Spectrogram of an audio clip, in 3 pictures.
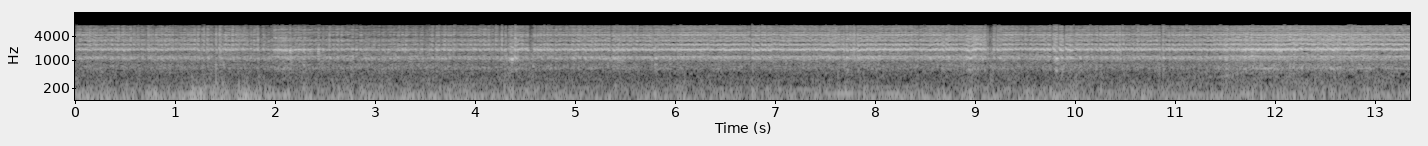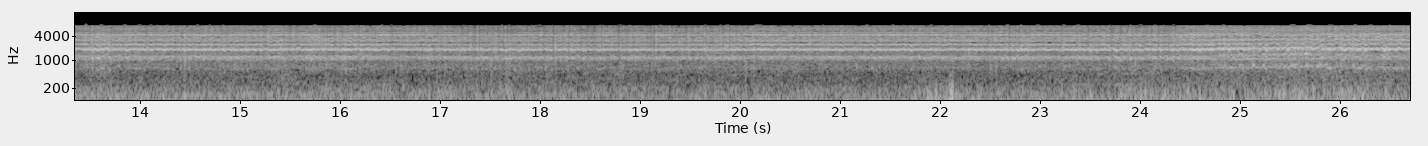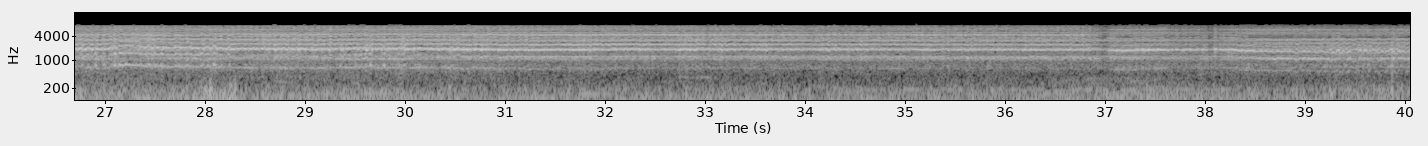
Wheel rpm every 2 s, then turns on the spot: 170, 160, 160, 170, 170, 170, 160, 170, 170, 170, 160, 160, 160, 170, 170, 160, 170, 170, 160, 160.
none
